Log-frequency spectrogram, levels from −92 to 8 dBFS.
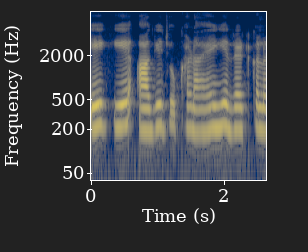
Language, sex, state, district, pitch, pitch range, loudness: Hindi, female, Haryana, Charkhi Dadri, 205 Hz, 195-215 Hz, -19 LUFS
